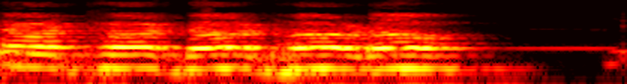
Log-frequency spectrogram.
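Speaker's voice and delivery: teacher modelling retroflex letters; retroflex demo. Shown as a demonstration. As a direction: curl the tongue and bark out ठ, ड, ढ. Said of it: "अब आप बोलिए ट".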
